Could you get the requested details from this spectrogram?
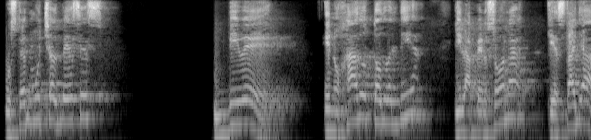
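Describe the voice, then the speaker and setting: A male pastor delivers a sermon in a high voice that leaps up and down as he questions his listeners. He speaks slowly and deliberately. The sound rings with the long reverb of a church hall. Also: a little mellow, a little hiss or hum. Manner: rhetorical questions to the congregation, wide swings in pitch.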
